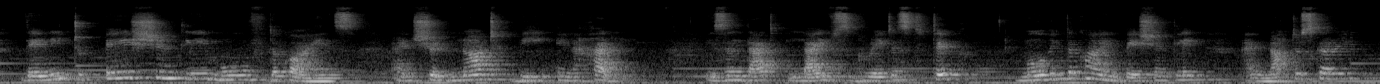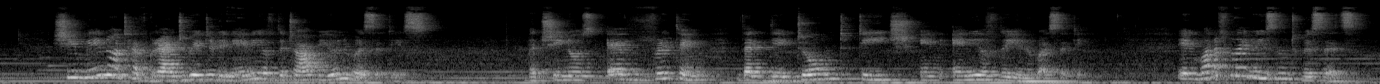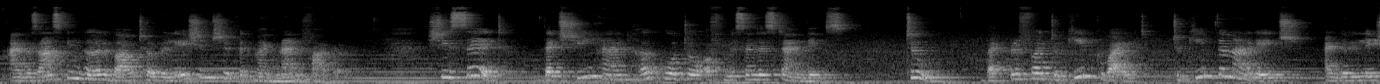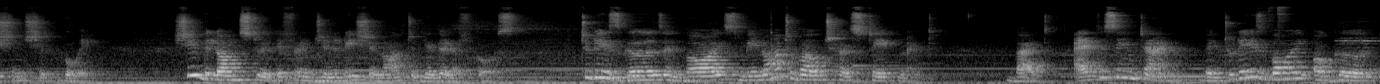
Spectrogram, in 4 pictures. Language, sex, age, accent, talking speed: Tamil, female, 50-69, native, 130 wpm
